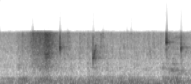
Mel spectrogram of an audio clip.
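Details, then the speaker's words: Bathtub after snaking hair from the drain and replacing the corroded overflow plate assembly and trip lever: water swirls away with steady gurgling and a few glugs, draining freely. Normal tub drain. "It's going down. And I don't know if you can hear it on the camera, it's making that gurgling sound, and you can see it swirling around."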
